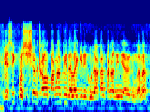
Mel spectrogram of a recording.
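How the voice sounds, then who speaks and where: A man's voice: high-pitched, very fast, noisy background. A man leading a live public speaking seminar, energetically drilling the audience with call-and-response questions into a handheld mic. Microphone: handheld microphone.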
